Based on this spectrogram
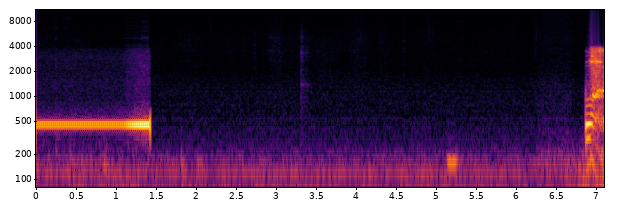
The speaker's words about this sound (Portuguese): Deixa que a gente te liga.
